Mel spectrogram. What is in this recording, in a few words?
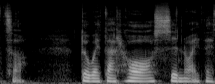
"rhos", Welsh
